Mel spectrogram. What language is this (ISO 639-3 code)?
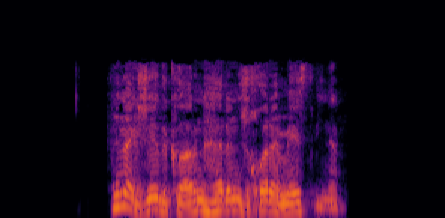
kur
